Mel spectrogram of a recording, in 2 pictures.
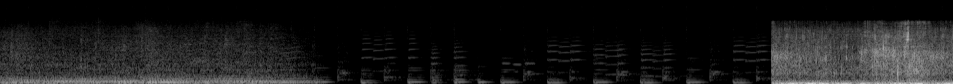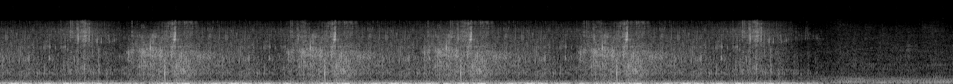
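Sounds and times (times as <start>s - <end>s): low machine hum: 7.7s - 19.0s.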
